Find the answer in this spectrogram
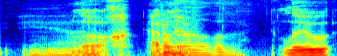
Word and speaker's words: Lugh: Lou, I'm just going to call him Lou. Okay. Yeah, Lou it is. Like Lou Diamond Phillips. There it is. Or Lou Gossett Jr.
